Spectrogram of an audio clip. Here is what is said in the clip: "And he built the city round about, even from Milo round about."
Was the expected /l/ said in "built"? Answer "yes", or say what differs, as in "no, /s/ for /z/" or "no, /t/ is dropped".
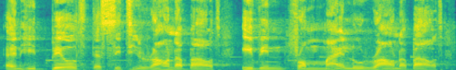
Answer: yes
